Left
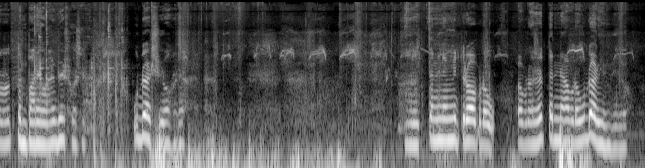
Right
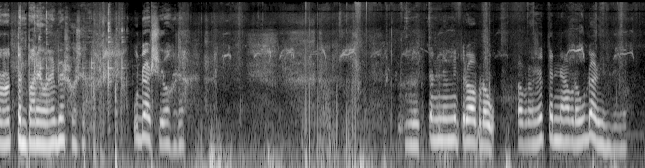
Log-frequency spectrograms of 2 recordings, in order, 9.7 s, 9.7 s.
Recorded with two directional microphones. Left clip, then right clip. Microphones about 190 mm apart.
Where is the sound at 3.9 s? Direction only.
35° left (ahead or behind).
